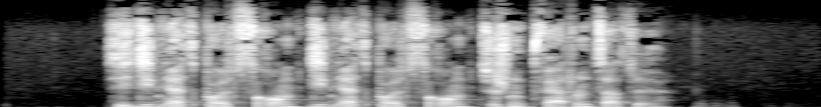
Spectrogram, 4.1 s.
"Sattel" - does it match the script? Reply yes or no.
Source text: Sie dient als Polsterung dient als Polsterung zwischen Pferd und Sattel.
yes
